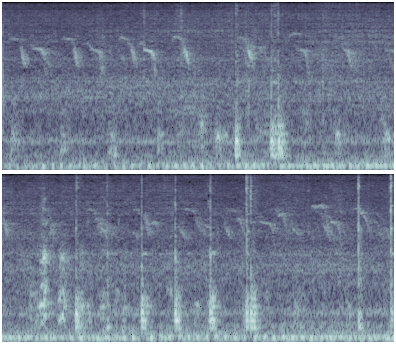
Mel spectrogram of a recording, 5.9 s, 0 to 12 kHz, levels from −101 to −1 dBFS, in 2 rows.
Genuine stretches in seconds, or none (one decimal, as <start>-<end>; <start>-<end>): 4.7-5.9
